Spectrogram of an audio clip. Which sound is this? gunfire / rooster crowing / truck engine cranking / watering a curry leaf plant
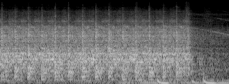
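truck engine cranking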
